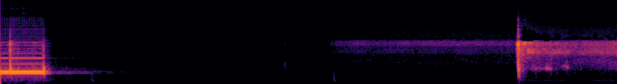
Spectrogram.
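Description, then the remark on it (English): A single short burst of a phone's ringback tone, heard from the caller's end, followed by a quiet hiss and then a sharp click as the line is picked up. “We'll see if she answers the phone. Okay, it's ringing, y'all.”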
